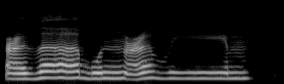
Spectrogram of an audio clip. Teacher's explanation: Ayo ainnya di tengah-tengah tenggorokan.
